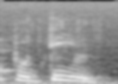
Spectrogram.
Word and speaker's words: Putin: Es que se pronuncia así en polaco, digo en ruso se dice Putin, como se dice Abramov, como se dice Davidov, no se dice Davidov.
